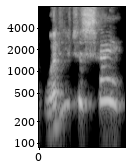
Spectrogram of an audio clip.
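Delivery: very high-pitched, aghast question; stunned mom. Retold or imitated. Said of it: "her tongue hanging out going".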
